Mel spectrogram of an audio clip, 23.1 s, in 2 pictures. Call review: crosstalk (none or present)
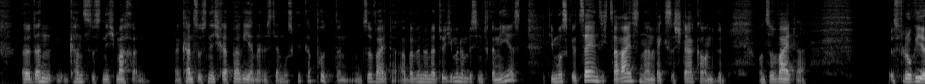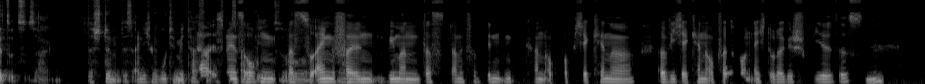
present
